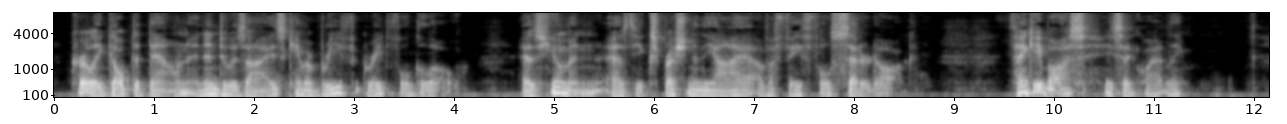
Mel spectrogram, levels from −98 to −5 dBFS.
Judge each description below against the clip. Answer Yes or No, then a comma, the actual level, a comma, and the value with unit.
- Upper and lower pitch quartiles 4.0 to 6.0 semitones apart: No, average, 3.0 semitones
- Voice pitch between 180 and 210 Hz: No, low, 120 Hz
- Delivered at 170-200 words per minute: No, average, 150 wpm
